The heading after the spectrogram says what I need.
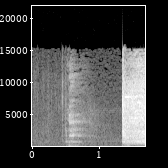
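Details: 2009 Dodge Avenger 2.4 with P2441, engine started after the stuck-closed AIR switch valve was popped open: brief crank, then a loud steady rushing hiss; secondary air pump blowing freely, tone changed; valve to be replaced.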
